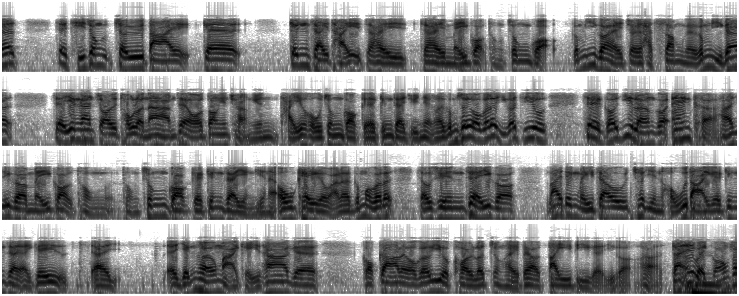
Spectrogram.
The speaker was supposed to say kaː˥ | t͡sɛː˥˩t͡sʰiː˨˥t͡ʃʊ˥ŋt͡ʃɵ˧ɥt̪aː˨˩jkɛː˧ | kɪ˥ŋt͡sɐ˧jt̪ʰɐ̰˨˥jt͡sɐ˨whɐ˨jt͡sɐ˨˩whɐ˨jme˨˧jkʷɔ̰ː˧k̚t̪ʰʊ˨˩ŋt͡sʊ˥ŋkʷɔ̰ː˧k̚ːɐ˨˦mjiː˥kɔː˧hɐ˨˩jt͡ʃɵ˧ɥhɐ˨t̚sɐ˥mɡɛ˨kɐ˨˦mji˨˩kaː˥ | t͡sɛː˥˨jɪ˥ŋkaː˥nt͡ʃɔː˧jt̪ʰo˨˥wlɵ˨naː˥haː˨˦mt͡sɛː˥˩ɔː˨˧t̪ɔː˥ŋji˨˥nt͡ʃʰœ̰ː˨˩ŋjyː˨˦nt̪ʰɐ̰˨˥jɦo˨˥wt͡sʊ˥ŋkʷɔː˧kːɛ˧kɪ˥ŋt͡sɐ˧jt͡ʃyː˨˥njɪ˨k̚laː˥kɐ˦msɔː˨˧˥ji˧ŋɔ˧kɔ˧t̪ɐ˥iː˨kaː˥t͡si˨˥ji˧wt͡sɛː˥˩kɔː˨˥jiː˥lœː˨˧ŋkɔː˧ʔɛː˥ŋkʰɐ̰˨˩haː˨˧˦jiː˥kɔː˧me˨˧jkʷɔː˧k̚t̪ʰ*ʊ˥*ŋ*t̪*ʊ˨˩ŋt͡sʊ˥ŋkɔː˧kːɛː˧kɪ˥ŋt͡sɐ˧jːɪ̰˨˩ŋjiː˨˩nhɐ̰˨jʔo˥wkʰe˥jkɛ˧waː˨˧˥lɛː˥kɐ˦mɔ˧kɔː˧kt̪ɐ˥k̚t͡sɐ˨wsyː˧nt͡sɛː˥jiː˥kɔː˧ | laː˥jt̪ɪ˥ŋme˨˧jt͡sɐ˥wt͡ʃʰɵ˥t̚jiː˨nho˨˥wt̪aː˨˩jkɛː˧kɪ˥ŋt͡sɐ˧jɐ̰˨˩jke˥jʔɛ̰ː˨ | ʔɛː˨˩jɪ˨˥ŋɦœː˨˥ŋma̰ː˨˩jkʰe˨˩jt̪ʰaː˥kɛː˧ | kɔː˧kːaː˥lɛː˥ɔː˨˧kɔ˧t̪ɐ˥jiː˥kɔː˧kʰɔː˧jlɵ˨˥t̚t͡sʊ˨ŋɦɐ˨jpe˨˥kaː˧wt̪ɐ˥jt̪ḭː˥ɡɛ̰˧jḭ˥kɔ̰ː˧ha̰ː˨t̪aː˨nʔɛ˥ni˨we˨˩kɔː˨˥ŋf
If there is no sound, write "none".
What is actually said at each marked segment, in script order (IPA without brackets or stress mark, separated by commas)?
ʊ˨˩, t̪ʰ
